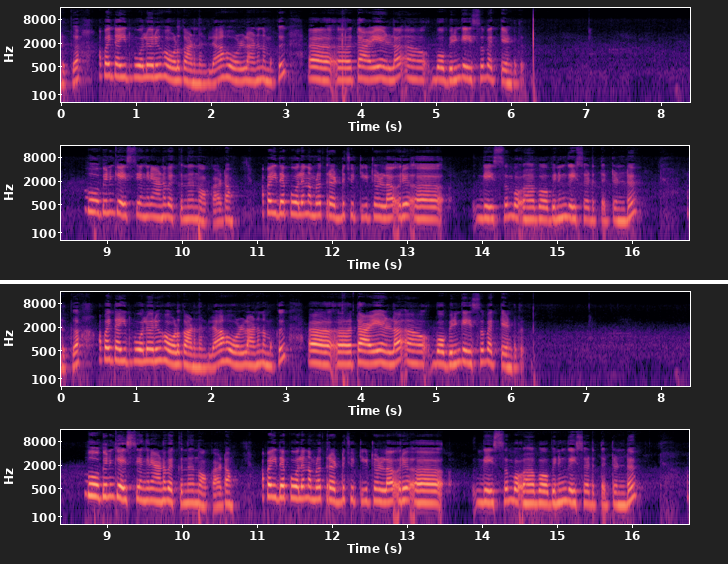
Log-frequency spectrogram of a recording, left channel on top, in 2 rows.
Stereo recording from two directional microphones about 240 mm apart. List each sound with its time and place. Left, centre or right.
0.0 s a woman's voice: centre
8.7 s a woman's voice: right; by 16.0 s centre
